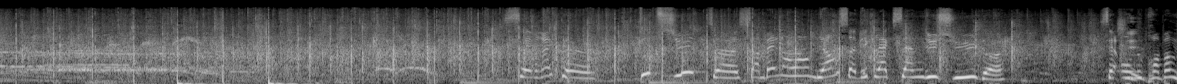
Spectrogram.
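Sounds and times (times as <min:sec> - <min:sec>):
faint cheers or voices: 0:00.0 - 0:06.8
audience applauding: 0:00.0 - 0:11.7
speech: 0:05.6 - 0:10.2, 0:11.1 - 0:11.7.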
